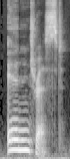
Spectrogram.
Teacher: With emphasis on the first syllable and the vowel sound I.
